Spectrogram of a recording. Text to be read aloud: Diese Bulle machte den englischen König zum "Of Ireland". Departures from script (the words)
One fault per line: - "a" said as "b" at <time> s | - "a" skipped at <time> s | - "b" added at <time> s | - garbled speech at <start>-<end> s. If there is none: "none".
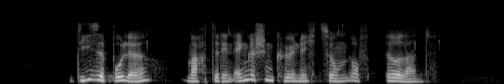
none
